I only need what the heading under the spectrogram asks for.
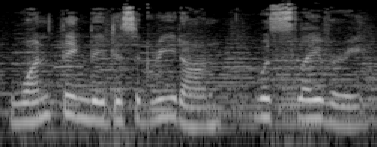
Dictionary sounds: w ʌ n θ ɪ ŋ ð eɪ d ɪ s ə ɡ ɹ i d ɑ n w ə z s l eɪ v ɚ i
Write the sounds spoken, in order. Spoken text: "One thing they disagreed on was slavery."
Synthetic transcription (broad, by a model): w ʌ n θ ɪ ŋ ð eɪ d ɪ s ə ɡ ɹ i d n w ə z s l eɪ v ɚ i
